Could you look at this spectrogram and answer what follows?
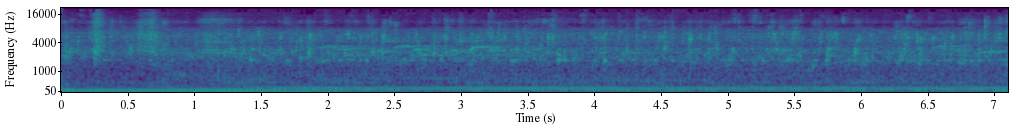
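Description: Warm engine oil drains steadily from a Fiat 500 during an oil change, a continuous trickling pour with a low hum beneath, close and unbroken throughout with no talking.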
